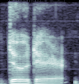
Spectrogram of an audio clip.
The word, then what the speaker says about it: daughter: Can your daughter drive? – Can your daughter drive? Por cierto, daughter, nuestra palabra para hija, rima con water. ¿Ok? Mm-hmm. No se dice daughter o daughter. Daughter, como water.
